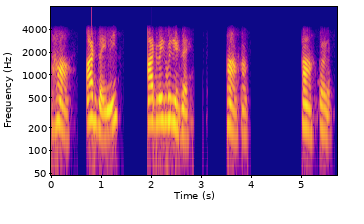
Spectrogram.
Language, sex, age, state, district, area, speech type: Goan Konkani, female, 45-60, Goa, Canacona, rural, conversation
